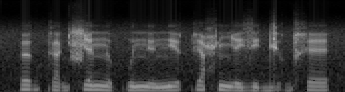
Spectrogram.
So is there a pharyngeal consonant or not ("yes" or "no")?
yes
